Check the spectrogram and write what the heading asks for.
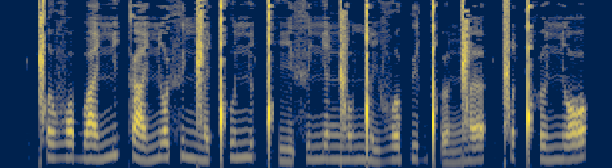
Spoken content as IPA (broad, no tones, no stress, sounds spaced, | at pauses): ǁ ɤ v ɔ b a ɲ i k a ɲ ɔ fʲ u ŋ͡ǁ ɪ ǃʰ u ɲ ɵ ǃʰ i fʲ ɵ ɲ ɜ ŋ͡ǁ u ŋ͡ǃ i v ɤ pʲ u ǃʼ ɵ ŋ͡ǁ ɜ | ǁ ɵ ǃʰ ɵ ɲ ɔ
